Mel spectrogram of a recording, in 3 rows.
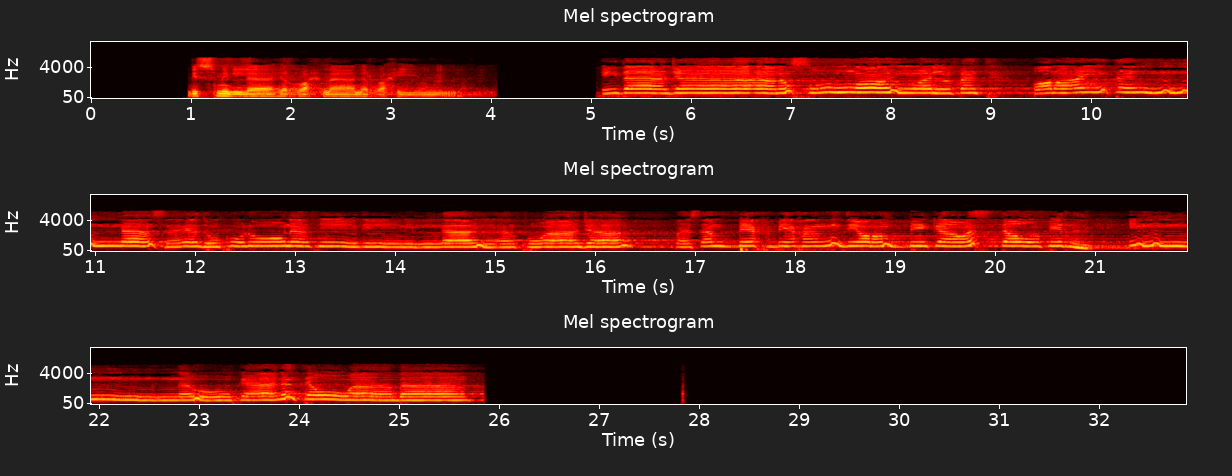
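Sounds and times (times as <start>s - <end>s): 
Quran recitation: 1.0s - 3.8s, 5.1s - 25.9s.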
